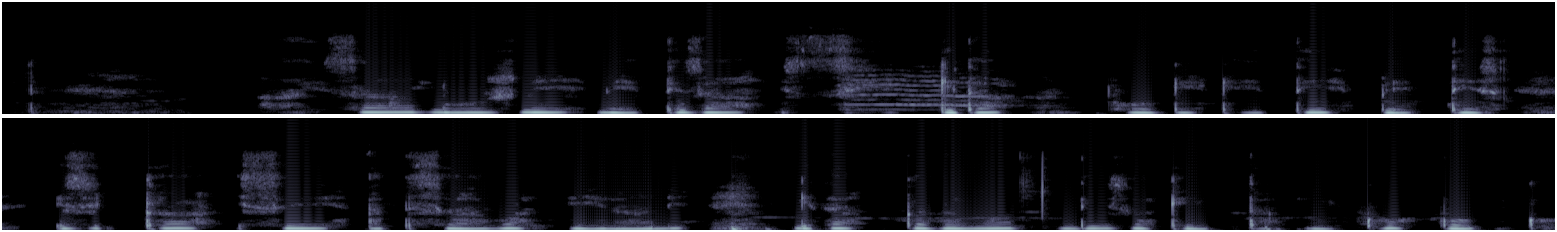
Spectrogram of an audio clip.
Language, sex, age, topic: Gamo, female, 18-24, government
